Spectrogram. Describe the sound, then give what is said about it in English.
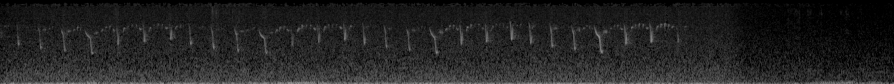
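A rapid series of thin, high chirps from a male bird at the top of a descending courtship display flight, many short downward-sweeping notes in quick succession, fairly faint over a steady background hiss, stopping abruptly near the end. “Now he's starting to make little vocal chirping sounds at the top. He's coming down.”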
